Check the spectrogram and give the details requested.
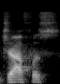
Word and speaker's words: JAFUS: I called it JAFUS so that it rhymes with AUKUS, and in many ways, it could be part of the kind of arguments you're raising there.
